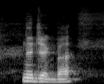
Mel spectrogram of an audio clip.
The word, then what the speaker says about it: Njigba: How do you say Njigba? Njigba? – I say it like the second one you said. – What was the second one? – Njigba.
